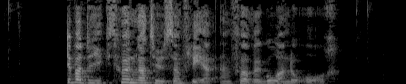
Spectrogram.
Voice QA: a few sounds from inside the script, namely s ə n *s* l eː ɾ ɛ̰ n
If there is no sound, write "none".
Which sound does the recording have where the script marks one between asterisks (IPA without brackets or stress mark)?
f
